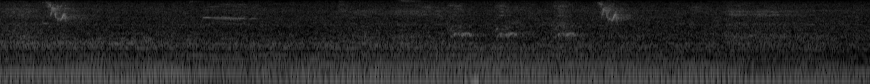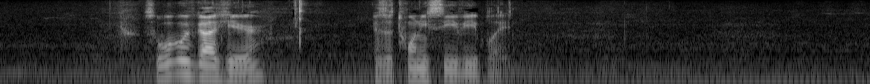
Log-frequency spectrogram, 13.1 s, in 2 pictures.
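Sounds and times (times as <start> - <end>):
steady low hum: 0.0 - 13.0
faint bird calls: 1.4 - 7.6.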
